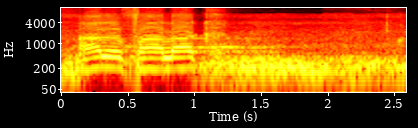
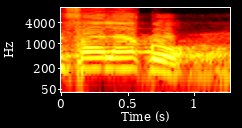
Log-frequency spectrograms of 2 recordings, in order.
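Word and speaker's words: الفلق: Nah, kalau dia menggunakan huruf kaf, nanti seakan-akan antum membacanya seperti ini. Kan itu Al-Falak, Qul a'udzu birabbil falak. Padahal Qul a'udzu birabbil falaq terucap harus jelas.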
